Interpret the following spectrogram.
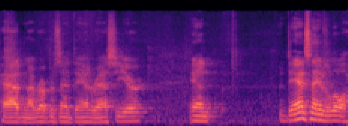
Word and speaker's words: Rassier: here I'm Pat and I represent dan rassei year and Dan seems a little hard to pronounce that the way you can think about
